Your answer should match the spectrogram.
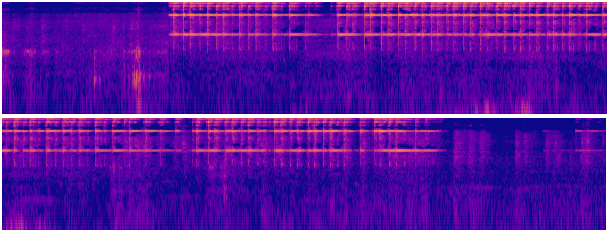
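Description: A small metal hand bell rung rapidly and continuously for about eight seconds, in a fast stream of strikes at a high ringing pitch, with two short breaks.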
